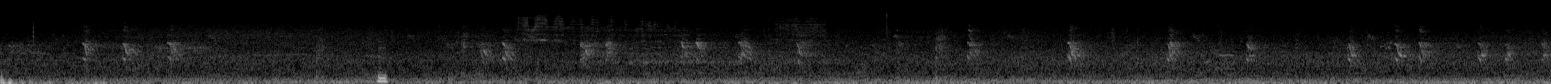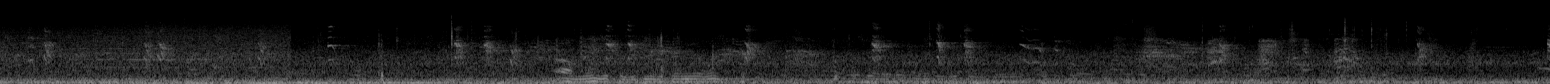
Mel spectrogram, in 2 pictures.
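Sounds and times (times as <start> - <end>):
small birds chirping: 3.8 - 16.2, 16.9 - 19.0
low outdoor rumble: 6.1 - 21.0.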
